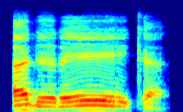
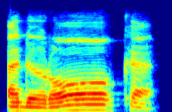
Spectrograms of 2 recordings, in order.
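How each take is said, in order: First: The vowel after r leans toward e. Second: The vowel after r is an open a. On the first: "Ada imalah" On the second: "Ada fathah"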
